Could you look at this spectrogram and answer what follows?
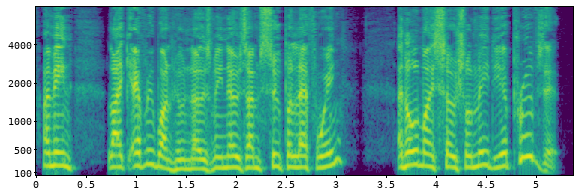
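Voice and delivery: high, loud, defiant insisting; desperate defiance. A narrator's reading. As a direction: argue back desperately. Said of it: "a kind of desperate defiance".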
